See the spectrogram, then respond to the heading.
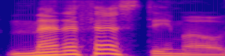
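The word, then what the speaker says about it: Manifestemo: It's Manifestimo. That's spelled manifest -emo.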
